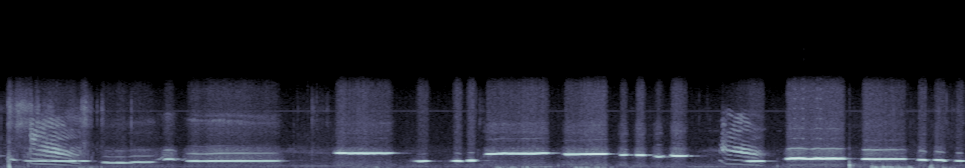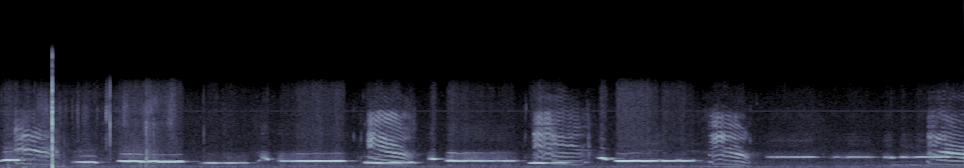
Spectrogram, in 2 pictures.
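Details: Female pet cat indoors, meowing along to a person whistling the Star Wars villain theme, perhaps irritated. Several drawn-out, falling, harmonic meows break in between steady whistled notes that dominate throughout.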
